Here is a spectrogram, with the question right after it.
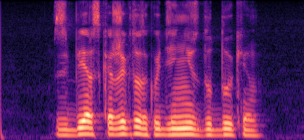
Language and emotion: Russian, angry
